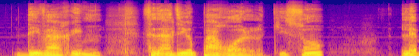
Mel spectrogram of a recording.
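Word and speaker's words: דברים: Il est intitulé en hébreu Devarim, prononcé Devarim, c'est-à-dire paroles, qui sont les premiers mots du texte, ou Mishneh, Torah, la répétition de la Torah.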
